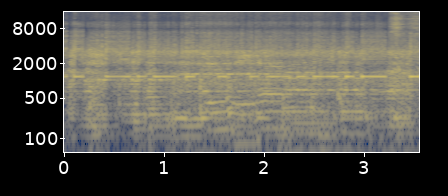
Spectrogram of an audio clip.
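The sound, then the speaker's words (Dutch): Beeping tones come through a shortwave radio, a steady high whistle and shifting lower pips riding on dense, hissing static that never lets up. No one speaks. “Ruis? Nee, maar... Piepjes.”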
